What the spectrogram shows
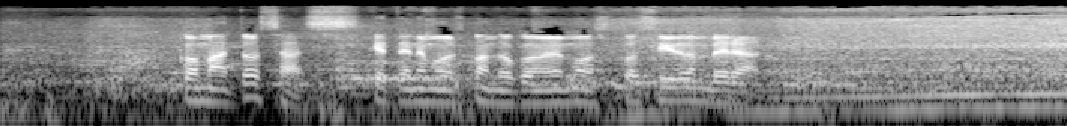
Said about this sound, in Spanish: Perdón por el ruido, pero estoy yendo al tren y la, calle hoy está muy concurrida con camiones, no sé bien por qué, pero, pero me está costando, o sea, no, no hay mucho, no hay mucho donde esconderse.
